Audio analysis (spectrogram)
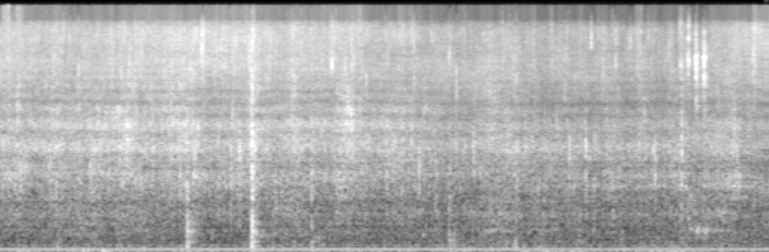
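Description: Ground beef fries in a pan with a steady broadband sizzle, broken by a few sharp scrapes and taps as the meat is broken up, close and constant with no voices.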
